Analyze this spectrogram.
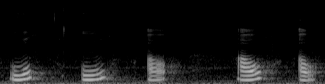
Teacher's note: जीभ का पश्च भाग जीभ का पिछला भाग से इसकी उच्चारण निकलती है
